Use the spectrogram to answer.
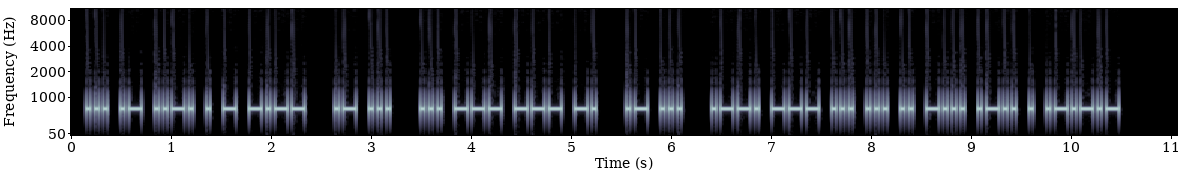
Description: Morse code, heard as a keyed tone, about 28 wpm, 700 Hz. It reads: SAFETY AS SOON AS POSSIBLE.
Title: Sentences from Top 1000 Words - Review Part 4 - 28wpm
